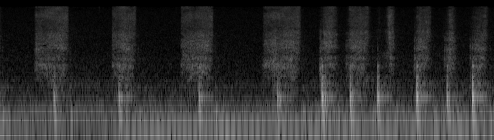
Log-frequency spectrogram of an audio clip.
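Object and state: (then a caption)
Brush strokes on a stretched canvas. A flat synthetic brush loaded with wet medium is brushed back and forth across a small white blank stretched cotton canvas, fabric over a hollow frame. Soft, breathy rubbing swishes with faint low thumps from the frame start slow, then quicken into a faster run of short strokes.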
